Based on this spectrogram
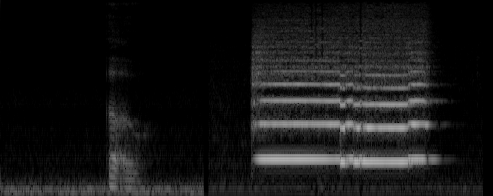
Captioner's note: horn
